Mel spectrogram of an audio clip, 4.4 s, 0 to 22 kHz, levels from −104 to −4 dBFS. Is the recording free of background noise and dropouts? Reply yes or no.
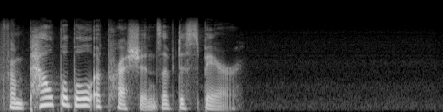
yes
